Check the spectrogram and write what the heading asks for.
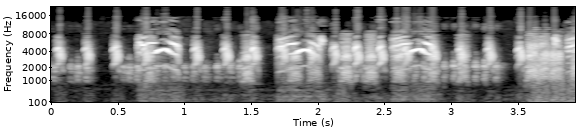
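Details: Oriental white-eye lure recording for attracting small birds: short, clipped high chirps and quick arched whistles separated by brief gaps, ending in a buzzier burst.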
